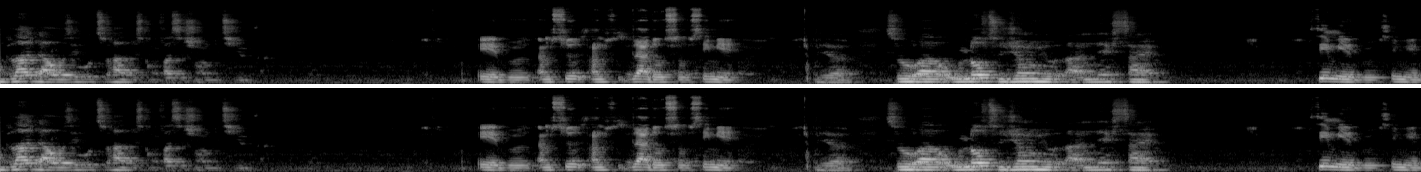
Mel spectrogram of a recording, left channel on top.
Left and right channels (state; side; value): identical; both; correlation 1.00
